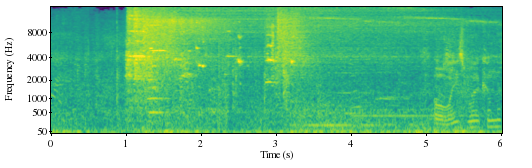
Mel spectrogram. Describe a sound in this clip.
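Large steam engines hiss and rumble loudly.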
